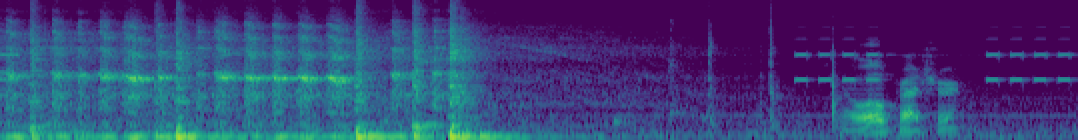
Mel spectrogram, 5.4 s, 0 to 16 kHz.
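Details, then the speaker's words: Turbo Honda Civic EK with a new Hondata S300 ECU and new fuel injectors. Starter cranks steadily for about two seconds, but the engine never catches: cranks, won't start. Suspected cause is the current tune dumping far too much fuel, so a new base map is needed. "all right so we don't have any luck with the new ECU or thinking it's just an issue with the current tune with the new fuel injectors maybe it's just jumping way too much fuel"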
